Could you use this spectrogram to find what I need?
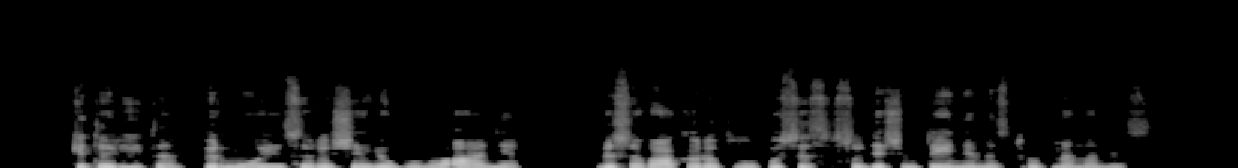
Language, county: Lithuanian, Kaunas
